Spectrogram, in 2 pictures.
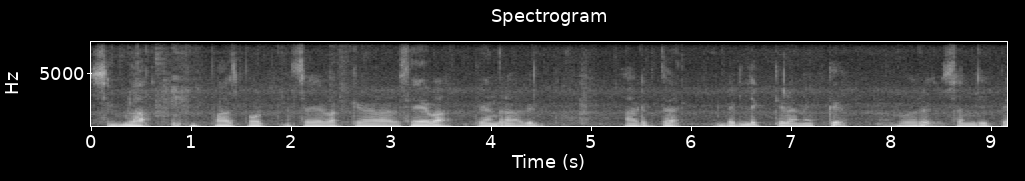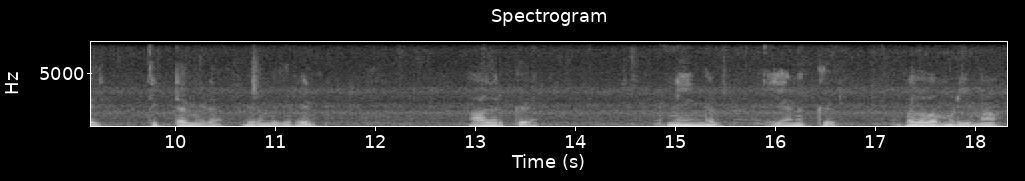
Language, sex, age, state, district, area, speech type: Tamil, male, 45-60, Tamil Nadu, Nilgiris, rural, read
